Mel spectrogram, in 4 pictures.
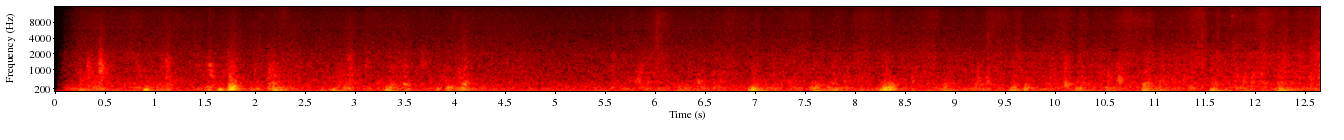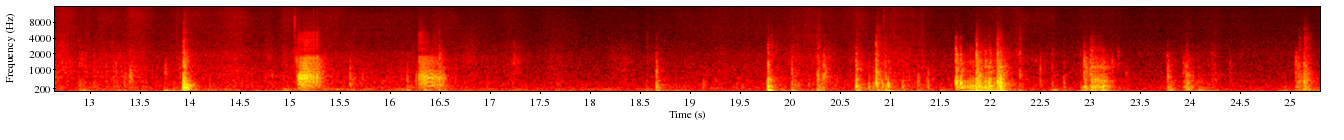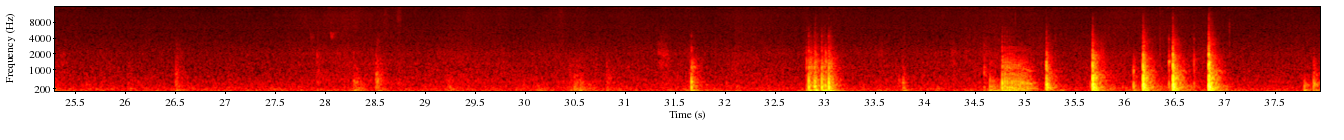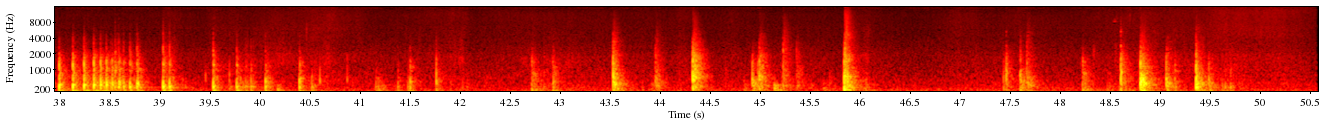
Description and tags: Creaking floor upstairs
As soon as I got back home I decided to record some more sounds for dare-12. These are sounds of my house that I have been wanting to record for a long time.
The upstairs floor is really creaky in places. This is the sound of me walking up the woodden stairs and then walking around upstairs.
Both the staris and the upstairs floor are carpeted.
recorded with a Zoom H1 recorder. The recorder was placed on the floor upstairs.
